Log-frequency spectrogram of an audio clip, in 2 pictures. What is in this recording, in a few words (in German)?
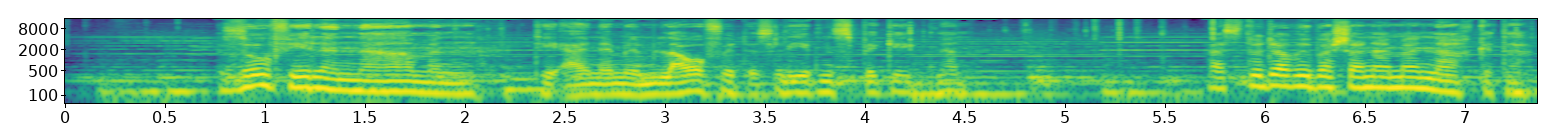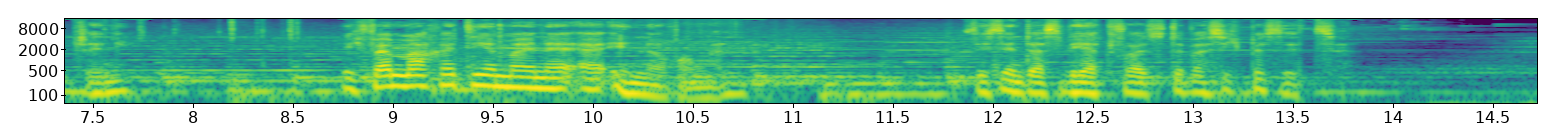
Trailer, frauen; Das rote Adressbuch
